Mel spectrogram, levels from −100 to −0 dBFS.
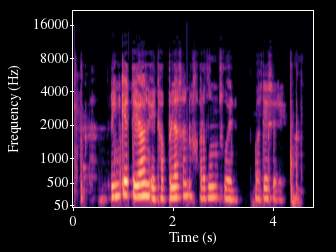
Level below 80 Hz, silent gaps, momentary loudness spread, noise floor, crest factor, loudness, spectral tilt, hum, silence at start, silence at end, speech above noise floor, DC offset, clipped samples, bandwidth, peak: -66 dBFS; none; 20 LU; -45 dBFS; 20 dB; -20 LUFS; -5.5 dB/octave; none; 0.05 s; 0.3 s; 25 dB; under 0.1%; under 0.1%; 9.2 kHz; 0 dBFS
